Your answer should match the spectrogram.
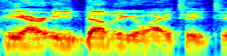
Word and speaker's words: Pruitt: And that's spelled, that's the Mississippi spelling, like Jeannie Pruitt, Prewitt. You know, most people go Pruit, which is correct too.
